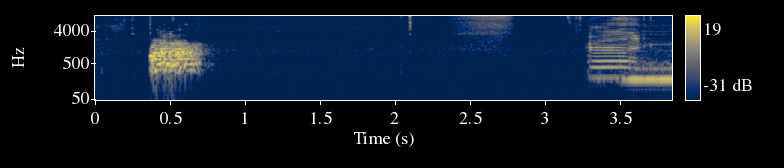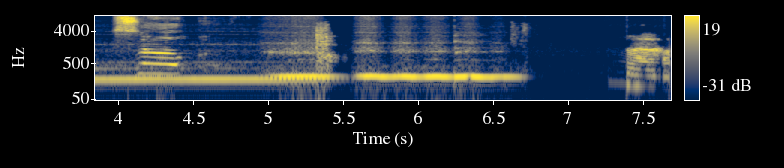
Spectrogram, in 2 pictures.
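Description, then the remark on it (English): A male dog barks, one sharp, loud bark followed after a pause by a long run of drawn-out, whining, howl-like barking that ends abruptly. “Really doesn't know when to stop barking.”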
